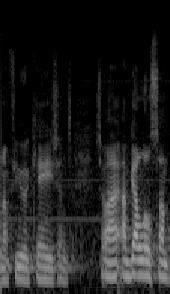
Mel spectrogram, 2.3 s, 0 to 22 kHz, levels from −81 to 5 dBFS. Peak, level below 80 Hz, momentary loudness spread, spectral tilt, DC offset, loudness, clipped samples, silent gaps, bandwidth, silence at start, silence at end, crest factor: -14 dBFS; -74 dBFS; 15 LU; -5 dB/octave; under 0.1%; -32 LUFS; under 0.1%; none; 17.5 kHz; 0 s; 0 s; 20 dB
